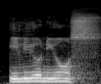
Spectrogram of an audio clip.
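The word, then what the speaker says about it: इलिनॉय: Dare devil, इन्होंने लिखा है कि इलियोनियोस जो है वो अमेरिका का वो टाउन या वो शहर है जिसमें एस जो है वो साइलेंट है, तो इसीलिए उसको प्रोनाउंस करना चाहिए इलियोनॉय।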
